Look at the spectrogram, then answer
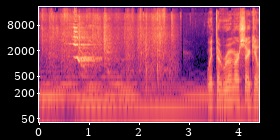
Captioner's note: woman screaming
